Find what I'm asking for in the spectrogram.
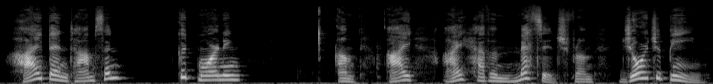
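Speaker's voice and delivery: faint, small, thin, tiny mouse voice. Narrator reads a mouse greeting Ben Thompson in the morning: small thin mouse voice. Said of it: "the small voice of one of these mice".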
